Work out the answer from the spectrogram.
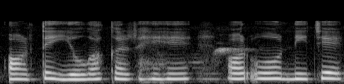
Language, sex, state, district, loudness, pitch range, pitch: Hindi, female, Bihar, Patna, -15 LUFS, 245-260 Hz, 250 Hz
